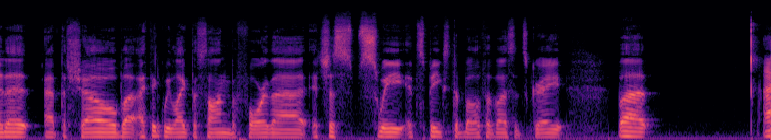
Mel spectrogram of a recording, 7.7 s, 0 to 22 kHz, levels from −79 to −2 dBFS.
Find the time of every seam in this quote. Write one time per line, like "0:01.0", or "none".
none

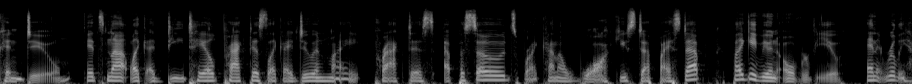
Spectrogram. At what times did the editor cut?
0:03.7

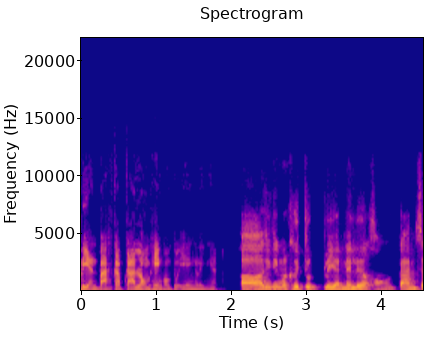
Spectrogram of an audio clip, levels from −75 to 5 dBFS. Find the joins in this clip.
0:01.9

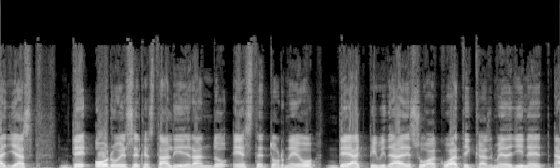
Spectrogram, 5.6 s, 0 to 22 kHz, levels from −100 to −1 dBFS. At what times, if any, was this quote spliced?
0:01.4
0:03.2

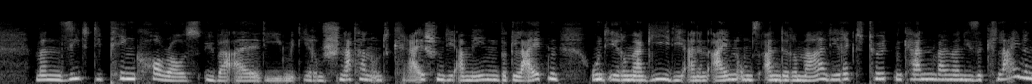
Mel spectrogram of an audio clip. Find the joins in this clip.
none

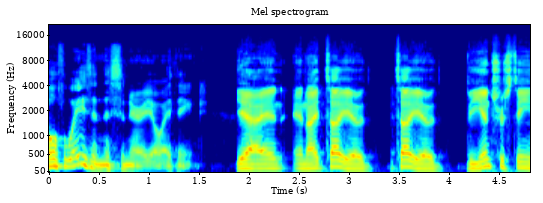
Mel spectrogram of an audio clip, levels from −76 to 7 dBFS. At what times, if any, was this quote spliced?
0:03.4

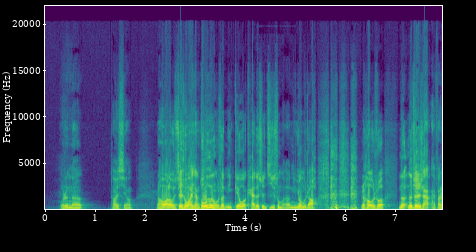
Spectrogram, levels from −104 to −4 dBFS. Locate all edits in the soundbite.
none

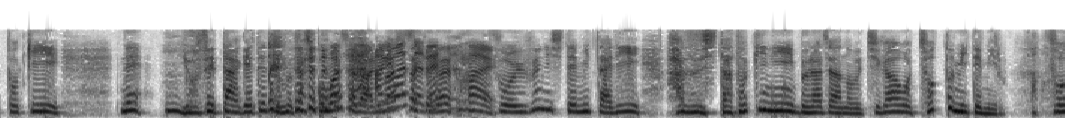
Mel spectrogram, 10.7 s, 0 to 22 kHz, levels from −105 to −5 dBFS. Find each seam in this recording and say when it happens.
none

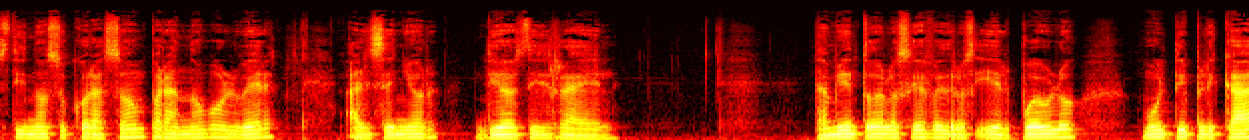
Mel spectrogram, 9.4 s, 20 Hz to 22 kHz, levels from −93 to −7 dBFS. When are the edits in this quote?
0:07.3

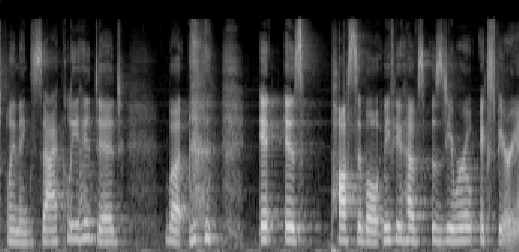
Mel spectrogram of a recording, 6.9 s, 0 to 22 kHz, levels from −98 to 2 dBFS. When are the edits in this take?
0:01.1
0:05.1

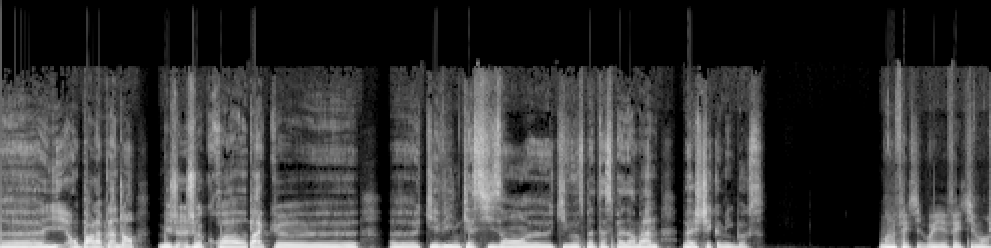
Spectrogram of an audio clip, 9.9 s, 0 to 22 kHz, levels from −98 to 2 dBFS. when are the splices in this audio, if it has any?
0:02.5
0:05.8

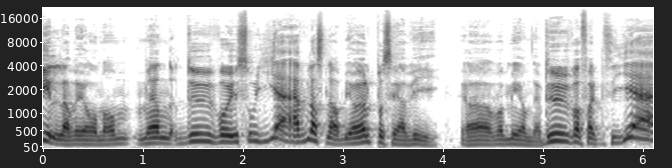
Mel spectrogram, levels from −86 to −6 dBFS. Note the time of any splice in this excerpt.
0:05.0

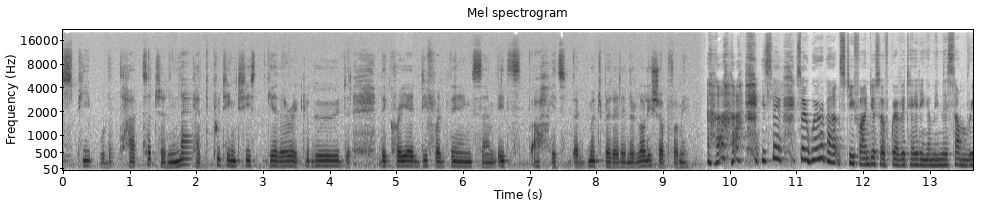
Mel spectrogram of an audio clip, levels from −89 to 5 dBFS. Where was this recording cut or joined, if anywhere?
0:03.7

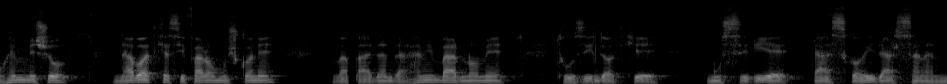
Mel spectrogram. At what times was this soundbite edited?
0:03.5
0:05.9
0:08.0

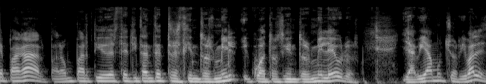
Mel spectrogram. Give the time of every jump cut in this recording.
0:01.4

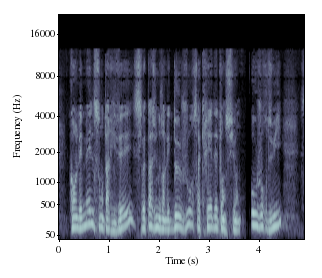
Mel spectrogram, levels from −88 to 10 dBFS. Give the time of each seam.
0:01.7
0:02.0
0:03.7

